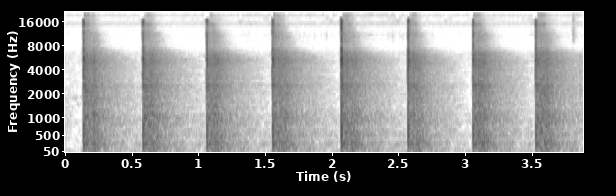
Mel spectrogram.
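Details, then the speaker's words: Mazda 626 GF headlight (secondhand unit) rocked by hand: eight sharp hollow knocks, about two a second, as the loose lamp clacks against the bumper; a missing fixing clip is suspected as the cause, fix not yet confirmed. "you can hear it hitting the bumper because it can wobble if i do it here no sounds are coming from there but not here"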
